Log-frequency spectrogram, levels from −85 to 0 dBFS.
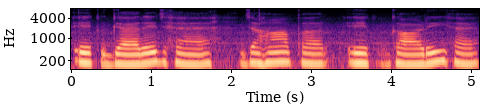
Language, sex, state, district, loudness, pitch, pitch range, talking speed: Hindi, female, Chandigarh, Chandigarh, -13 LUFS, 170 Hz, 160-180 Hz, 95 wpm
